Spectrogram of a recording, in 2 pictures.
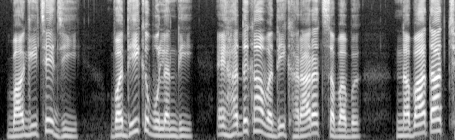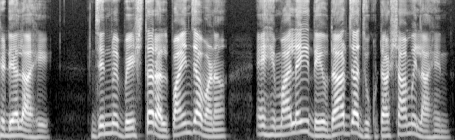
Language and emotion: Sindhi, neutral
